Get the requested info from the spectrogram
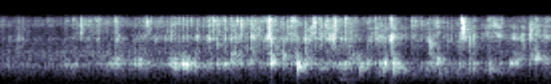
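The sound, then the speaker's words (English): Hot water, close to boiling, is poured steadily into a cup with a tea bag in it, a continuous splashing gurgle lasting a few seconds with a few brighter bubbling plinks, and no voices. “Just refresh the water so that it will be close enough to boiling. Doesn't have to be.”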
